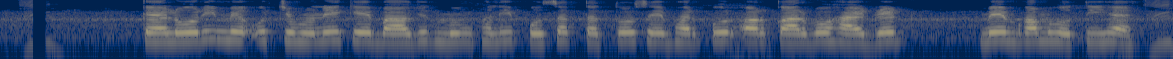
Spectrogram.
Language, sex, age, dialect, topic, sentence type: Hindi, female, 25-30, Kanauji Braj Bhasha, agriculture, statement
